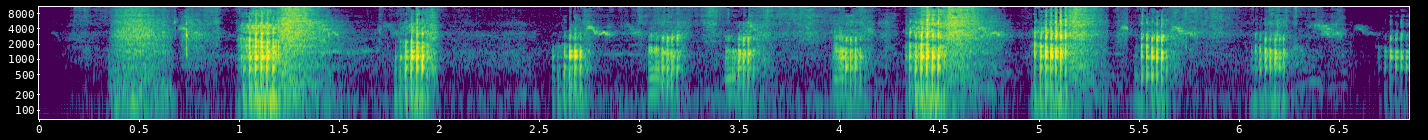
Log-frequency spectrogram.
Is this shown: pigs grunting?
yes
